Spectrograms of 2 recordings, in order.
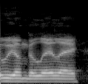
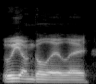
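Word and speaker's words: Uiagalelei: Sorry, DJ Uyunglele. I am proud. I know how to pronounce that name because it's going to be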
